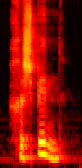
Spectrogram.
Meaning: purring
- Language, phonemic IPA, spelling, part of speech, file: Dutch, /ɣəˈspɪn/, gespin, noun, Nl-gespin.ogg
